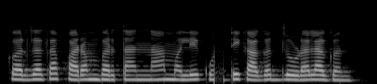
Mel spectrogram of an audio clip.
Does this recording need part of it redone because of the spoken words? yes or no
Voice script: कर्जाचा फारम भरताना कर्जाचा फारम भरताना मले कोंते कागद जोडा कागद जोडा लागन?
yes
